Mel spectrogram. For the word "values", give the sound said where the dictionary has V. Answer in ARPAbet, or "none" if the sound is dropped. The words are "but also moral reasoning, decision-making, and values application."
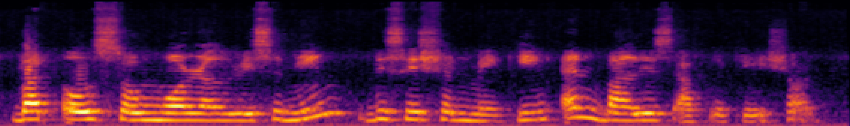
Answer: B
